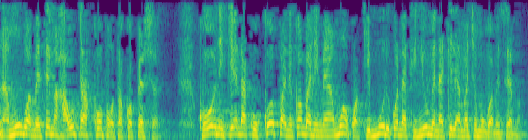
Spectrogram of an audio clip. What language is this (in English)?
Swahili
